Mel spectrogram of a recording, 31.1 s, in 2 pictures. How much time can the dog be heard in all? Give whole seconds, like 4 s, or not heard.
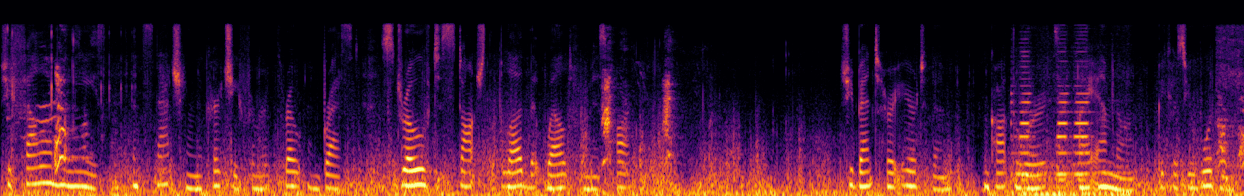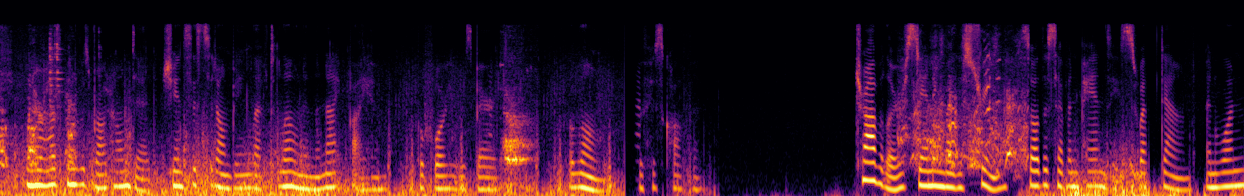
7 s.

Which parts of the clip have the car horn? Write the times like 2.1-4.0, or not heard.
12.6-14.2.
